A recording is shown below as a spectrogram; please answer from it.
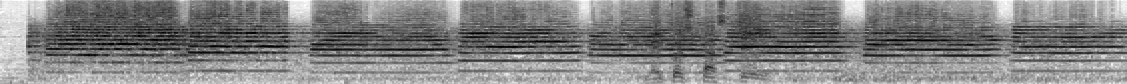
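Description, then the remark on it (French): A loud ambulance siren wails in a steady two-tone pattern, alternating high and low pitches every half second or so, while a person speaks briefly underneath. “Une ambulance Mais qu'est-ce que ça veut dire”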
